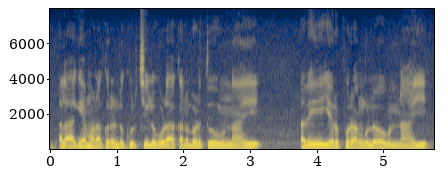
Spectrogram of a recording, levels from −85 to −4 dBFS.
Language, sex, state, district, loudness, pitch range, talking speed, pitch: Telugu, male, Telangana, Hyderabad, -12 LUFS, 125-150 Hz, 115 wpm, 140 Hz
